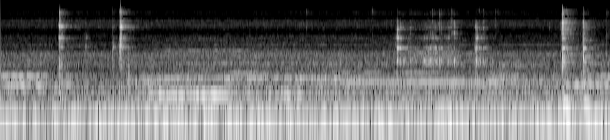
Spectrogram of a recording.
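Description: A utensil stirs chili sauce with onion oil in a frying pan, giving a few sharp metallic clinks and scrapes against the pan over a low steady background, with no talking.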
